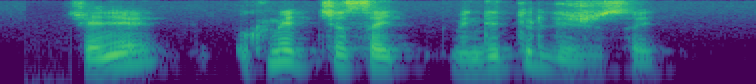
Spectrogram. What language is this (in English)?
Kazakh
